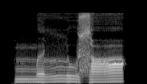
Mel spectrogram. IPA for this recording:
mː ə lː u z ɑ

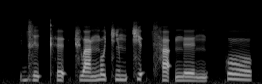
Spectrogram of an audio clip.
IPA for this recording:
d͡z i˨ ʔ kʰ e˨ ʔ t͡ɕ w a˧ ŋ o˥˧ t͡ɕ ĩ˧ m t͡ɕ e˦ ʔ t͡sʰ a˨ ʔ ŋ e˨˩ ŋ | k o˥˧

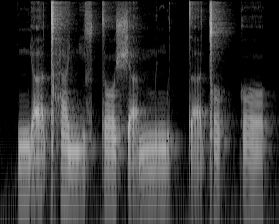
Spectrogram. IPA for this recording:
ɲ a̰ ǀʰ a ɲ i ɬ t ɔ ʃ a̰ mː ɪ ŋ u tː a̰ ǀ ɔ kː ɔ

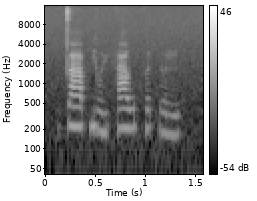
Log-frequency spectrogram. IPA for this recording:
t̪ aː˧ p̚ j ɵ˨˩ ɥ h aː˧ w h ɵ˨ t̚ ɵ˨˩ n

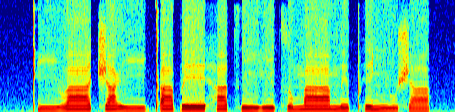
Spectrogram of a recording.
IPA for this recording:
kʼ iː˨ β aː˦ t͡ʃ a˦ ɣ iː˨ kʼ a˦ p eː˦ h a˦ t͡s ĩ˨ ɣ ĩ˨ t͡s ʊ˦ m aː˦ m e˨ pʰ ɪ˦ ɲ u˨ ʃ a˦

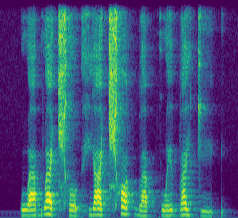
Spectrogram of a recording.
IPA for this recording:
w a˧ b w a˥˧ t͡ɕʰ o˨ ʔ h j a˦ t͡ɕʰ ɔ˦ t̚ b a˨ p̚ k w e˧ b a˦ j k i˨ ʔ

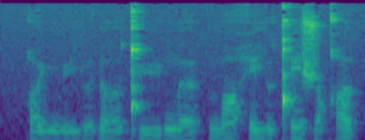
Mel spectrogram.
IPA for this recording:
q yː˨ m y˨ j ɯ˧ ɗ ɤː˧ ǃʰ yː˦ ŋ͡m ə˧ | m ɑ˦ h e˧ j ɯ˧ ǃʰ e˦ ʃ y˨˦ qʰ ɤ˦

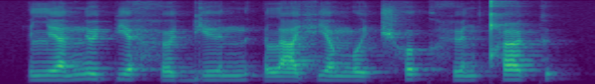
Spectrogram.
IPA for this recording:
lʲ a˧ n ʉ˦ pʲ ɐ˦ h ɵ˧ bʲ ɨ˧ n | l a˨ fʲ a˧ ŋʷ i˨ t͡ʃʰ o˦ k h ʉ˧ n qʰ ʉ˦ k

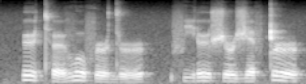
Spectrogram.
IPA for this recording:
ø˥˨ tʰ œ˧˩˧ v o˥˨ f ə˞˧ d ə˞˧˩˧ | f i˧ ɾ ø˥˨ ʃ ə˞˧ ʒ ɛ˧ f ʈ ə˞˥˨

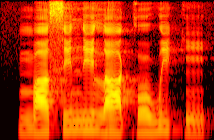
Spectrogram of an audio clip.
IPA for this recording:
m a˨ s i˨˦ n i˧ l a˨ k o˨˦ w i˦˨ k ĩ˨

